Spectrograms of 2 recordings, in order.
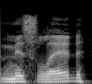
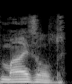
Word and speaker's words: mislead: before I realized that the word mislead wasn't pronounced myzel which I don't like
